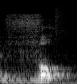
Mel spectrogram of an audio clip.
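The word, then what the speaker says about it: veau: Novilho é vô. Como se fosse avô, você tira o A, vô. É quase, é próximo. Para você que está começando agora, pode entender que seja assim, vô.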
